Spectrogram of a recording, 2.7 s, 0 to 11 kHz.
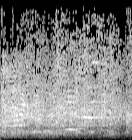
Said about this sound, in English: I got about 80 claps. I'll take them.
